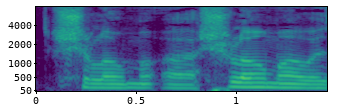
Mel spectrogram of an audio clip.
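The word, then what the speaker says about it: Shlomo (שלמה): Shlomo is how you say Solomon in Hebrew.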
